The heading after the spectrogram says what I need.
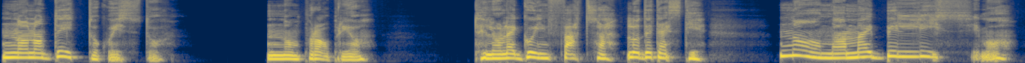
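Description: A patient, weary adult daughter, in a woman reader's own voice. She speaks calmly and hesitantly, soothing rather than arguing. Her pitch moves a lot, and the sound is close and dry. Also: slow pace, pauses often, no room sound. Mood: placating. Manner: calm, placating, hesitant.

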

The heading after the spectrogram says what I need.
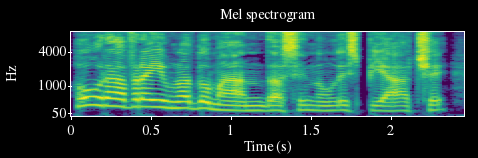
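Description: A man's voice: medium pitch, big pitch swings, normal speed, a little mellow, smooth, dry recording, clean studio sound, voice pushed up, close to an everyday voice. A man voicing a stiff, formal middle-aged banker who speaks politely and a little awkwardly in an audiobook reading. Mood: stiffly polite.

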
